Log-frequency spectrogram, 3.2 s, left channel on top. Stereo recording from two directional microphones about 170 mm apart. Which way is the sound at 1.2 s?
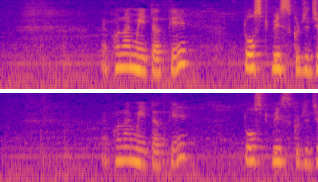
80° left.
